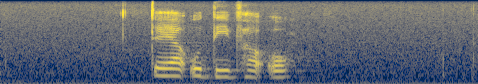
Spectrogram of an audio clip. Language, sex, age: Venda, female, 25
